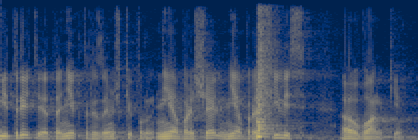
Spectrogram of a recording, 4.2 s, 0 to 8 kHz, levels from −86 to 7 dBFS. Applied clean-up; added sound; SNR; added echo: none; Snare drum; -1 dB; none.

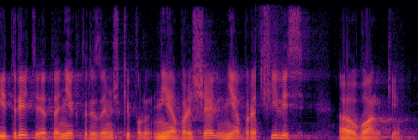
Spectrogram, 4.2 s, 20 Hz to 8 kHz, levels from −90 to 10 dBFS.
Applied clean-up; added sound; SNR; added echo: neural separator model SepFormer DNS4.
